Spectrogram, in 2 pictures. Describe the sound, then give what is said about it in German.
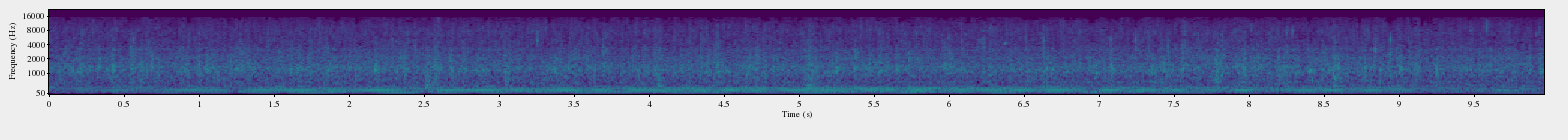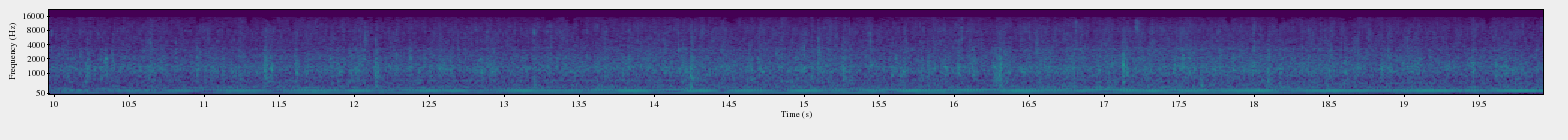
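Steady, even rain hisses without pause for the whole stretch, layered over a low, constant humming drone that deepens slightly about halfway through. No voices are heard. “Dein Atem geht ruhig und gleichmäßig, während du den beruhigenden Regengeräuschen lauschst.”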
